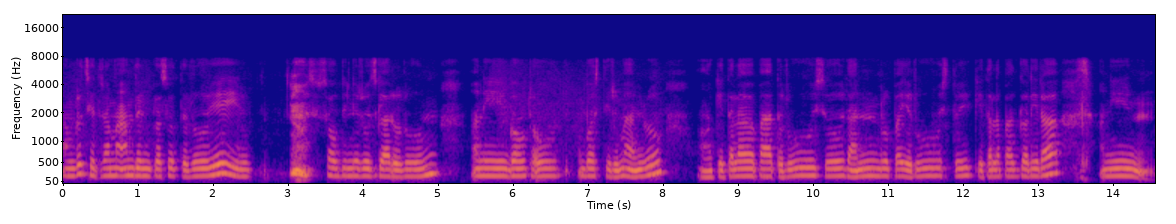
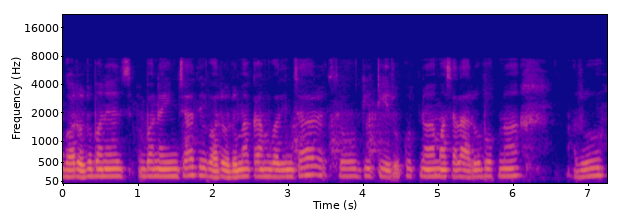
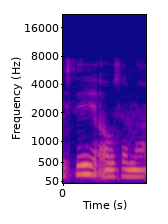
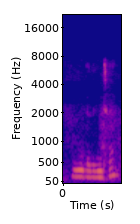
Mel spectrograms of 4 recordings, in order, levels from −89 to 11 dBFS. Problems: background sounds at intervals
